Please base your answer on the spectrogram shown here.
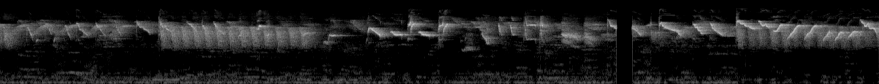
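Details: Quick high twitters from an Indonesian white-eye (pleci) in 'tembakan materi' style, alternating dense buzzy trills with repeated downslurred whistles, roughly four notes a second, with one short gap.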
